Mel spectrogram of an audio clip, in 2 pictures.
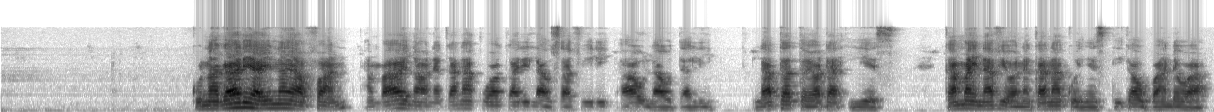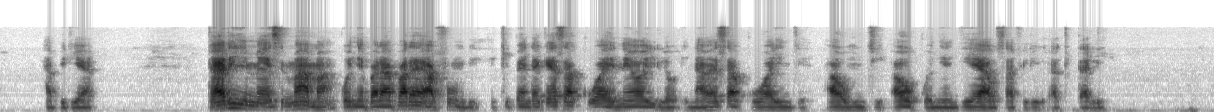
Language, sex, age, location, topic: Swahili, male, 36-49, Nairobi, finance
